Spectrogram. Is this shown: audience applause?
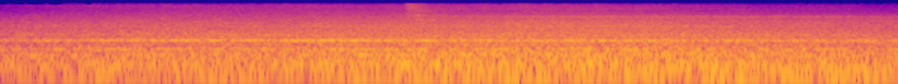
no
